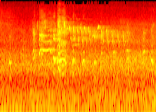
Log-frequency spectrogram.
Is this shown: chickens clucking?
yes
